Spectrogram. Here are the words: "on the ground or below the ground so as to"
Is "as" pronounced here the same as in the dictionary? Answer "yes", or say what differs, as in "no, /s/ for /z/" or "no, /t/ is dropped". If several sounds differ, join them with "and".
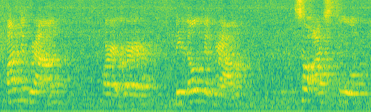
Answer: no, /s/ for /z/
